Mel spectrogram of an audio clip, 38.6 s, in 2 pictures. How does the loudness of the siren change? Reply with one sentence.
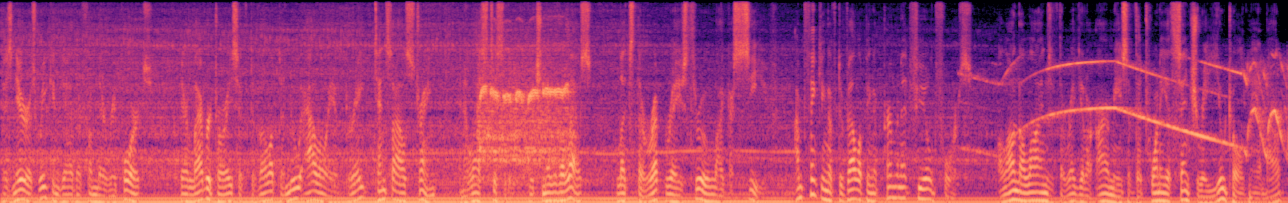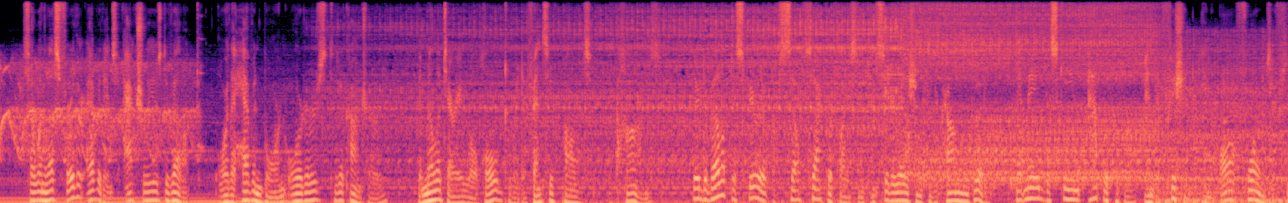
The volume of the siren goes up, then down.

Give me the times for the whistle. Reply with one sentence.
You can hear the whistle from 7.2 to 8.7 s.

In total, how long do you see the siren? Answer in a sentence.
You can hear the siren for 8 seconds altogether.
